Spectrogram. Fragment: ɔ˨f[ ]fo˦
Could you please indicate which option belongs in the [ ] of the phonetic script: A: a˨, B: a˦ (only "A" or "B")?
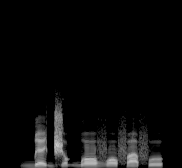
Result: A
